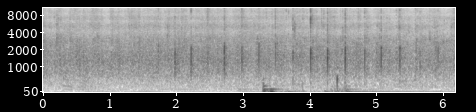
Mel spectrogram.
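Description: Audience applauding: a steady patter of many hands, with single sharp claps standing out more and more in the second half. A low bump sounds briefly about halfway through.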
